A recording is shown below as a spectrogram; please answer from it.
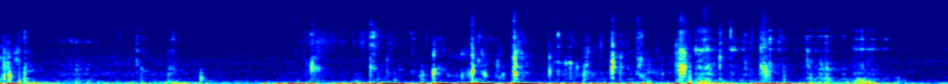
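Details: Golden retriever dog chewing food in a small room, with fast crisp crunches about three per second, swelling louder midway, over a steady low background hum.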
